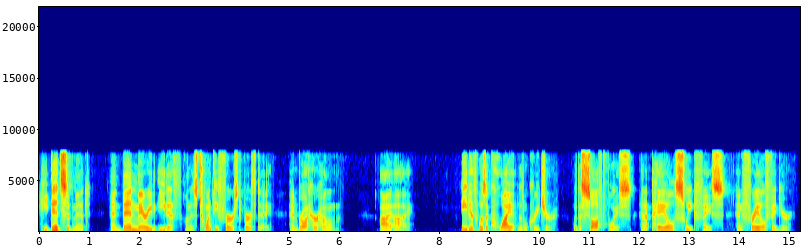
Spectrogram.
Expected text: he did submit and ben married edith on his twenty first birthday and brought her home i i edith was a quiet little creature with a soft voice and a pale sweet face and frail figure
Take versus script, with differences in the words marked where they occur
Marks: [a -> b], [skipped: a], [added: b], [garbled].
he did submit and ben married edith on his twenty first birthday and brought her home i i edith was a quiet little creature with a soft voice and a pale sweet face and frail figure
